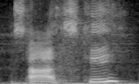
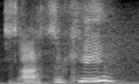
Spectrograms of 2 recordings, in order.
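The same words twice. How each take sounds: First: The u after ts is silent. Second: The u after ts is clearly sounded. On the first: The speaker calls it right. "It's the U is silent" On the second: The speaker calls it wrong. "You know you're saying your name wrong"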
